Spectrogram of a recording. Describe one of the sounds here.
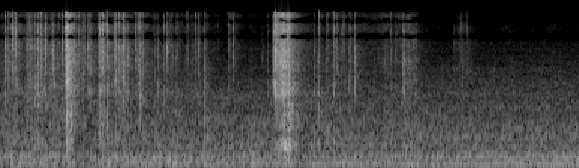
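Trading cards rustle and slide against each other in a hand.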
